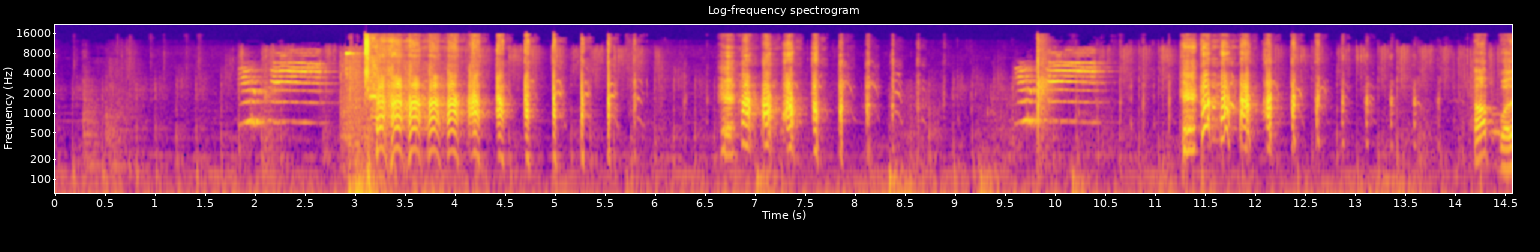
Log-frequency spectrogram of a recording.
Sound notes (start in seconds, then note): 1.9 metal pipe noise; 10.1 laughs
